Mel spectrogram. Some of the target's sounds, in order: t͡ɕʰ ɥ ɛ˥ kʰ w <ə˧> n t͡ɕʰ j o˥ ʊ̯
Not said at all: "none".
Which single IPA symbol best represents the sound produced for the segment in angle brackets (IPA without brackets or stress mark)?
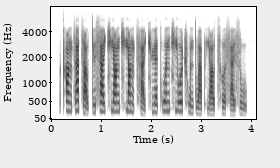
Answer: ə˥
